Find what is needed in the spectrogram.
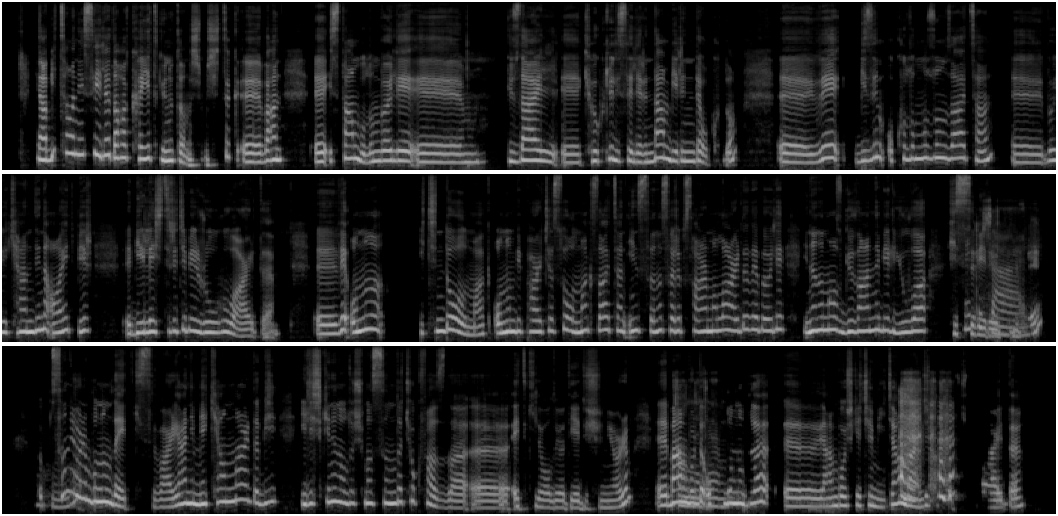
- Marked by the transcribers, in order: tapping; other background noise; chuckle
- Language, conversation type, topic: Turkish, podcast, Uzun süren arkadaşlıkları nasıl canlı tutarsın?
